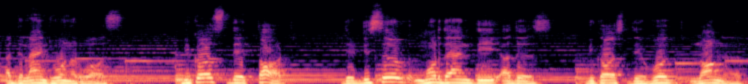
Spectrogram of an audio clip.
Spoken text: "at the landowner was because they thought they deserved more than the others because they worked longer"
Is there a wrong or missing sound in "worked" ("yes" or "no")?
yes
